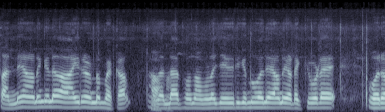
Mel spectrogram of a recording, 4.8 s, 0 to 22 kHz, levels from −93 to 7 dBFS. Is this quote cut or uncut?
uncut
